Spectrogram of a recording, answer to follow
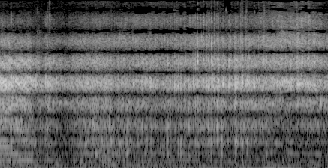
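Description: A steady rushing noise, even and without distinct strikes or tones, from the animated episode's soundtrack.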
